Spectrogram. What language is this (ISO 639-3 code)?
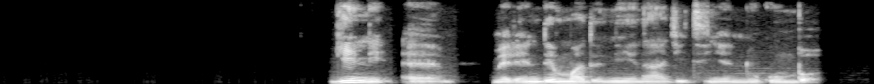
ibo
